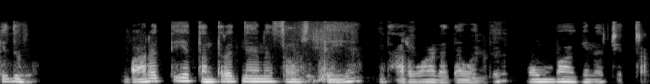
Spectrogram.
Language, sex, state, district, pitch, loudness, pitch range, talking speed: Kannada, male, Karnataka, Dharwad, 115 Hz, -17 LUFS, 105-130 Hz, 85 wpm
